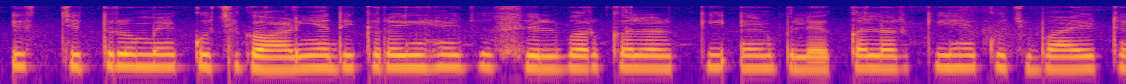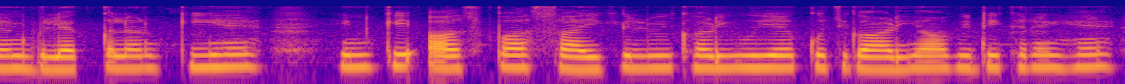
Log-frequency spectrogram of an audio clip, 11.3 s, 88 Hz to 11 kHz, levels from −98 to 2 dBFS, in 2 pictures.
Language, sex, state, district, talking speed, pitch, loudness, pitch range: Hindi, female, Bihar, Sitamarhi, 185 wpm, 225 Hz, -20 LUFS, 220-230 Hz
